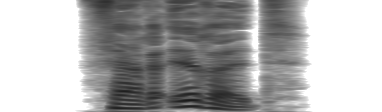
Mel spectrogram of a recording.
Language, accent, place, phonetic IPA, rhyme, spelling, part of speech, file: German, Germany, Berlin, [fɛɐ̯ˈʔɪʁət], -ɪʁət, verirret, verb, De-verirret.ogg
- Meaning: second-person plural subjunctive I of verirren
